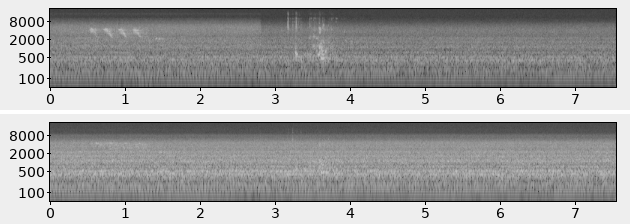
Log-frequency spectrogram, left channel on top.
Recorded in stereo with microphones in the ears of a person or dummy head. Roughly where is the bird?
Left.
